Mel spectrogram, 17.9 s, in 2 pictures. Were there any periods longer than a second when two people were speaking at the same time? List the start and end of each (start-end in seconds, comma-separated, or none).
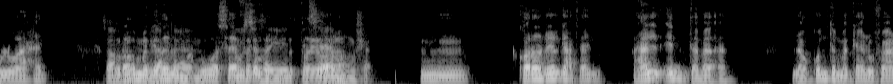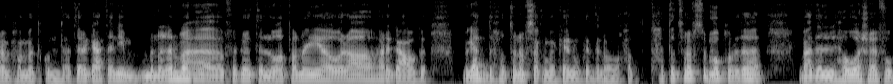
1.1-3.5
